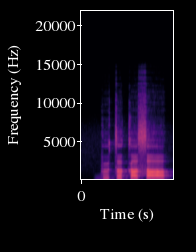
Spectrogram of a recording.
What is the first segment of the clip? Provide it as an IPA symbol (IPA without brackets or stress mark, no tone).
b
